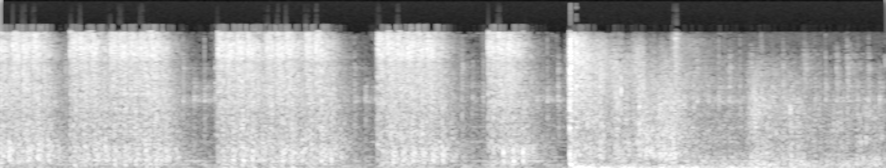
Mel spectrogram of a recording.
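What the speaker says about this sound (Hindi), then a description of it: "और गोलियों की तड़तड़ाहट।" Rattling gunfire as a sound effect in a Hindi radio drama about a border firefight, loud sustained machine-gun bursts in several long volleys with brief gaps, ending in a heavier booming stretch.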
